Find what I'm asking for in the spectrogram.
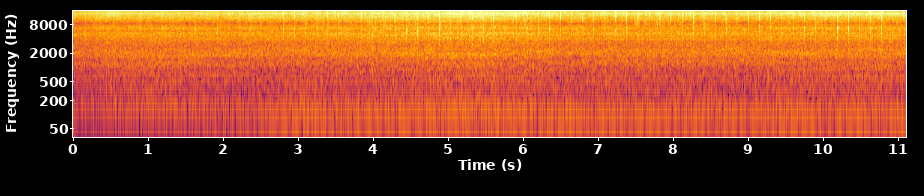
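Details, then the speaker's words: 1974 AMC Javelin V8 idling steadily after restoration work, burning off spilled oil, with a light quick tick about three per second; suspected exhaust leak, with something seeping from the head, not confirmed. "like I got a little tick but it sounds like maybe an exhaust leak"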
